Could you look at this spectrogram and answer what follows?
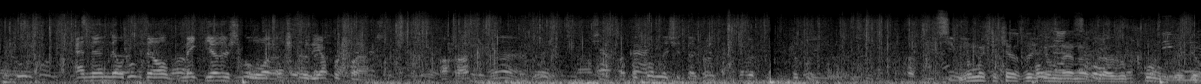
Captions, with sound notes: And then they'll make the other school for the upper class. Ah-huh. [RUSSIAN SPEECH]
